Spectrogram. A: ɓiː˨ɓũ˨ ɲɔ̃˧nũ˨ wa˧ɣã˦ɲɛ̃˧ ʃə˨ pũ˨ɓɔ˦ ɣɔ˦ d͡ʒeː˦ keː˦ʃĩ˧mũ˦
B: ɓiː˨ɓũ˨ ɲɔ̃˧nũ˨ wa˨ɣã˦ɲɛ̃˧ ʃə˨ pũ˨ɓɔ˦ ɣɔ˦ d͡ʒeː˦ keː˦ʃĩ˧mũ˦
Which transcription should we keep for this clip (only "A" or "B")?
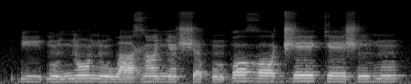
B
